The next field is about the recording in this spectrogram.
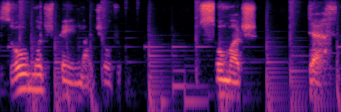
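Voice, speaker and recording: Faint music plays behind a booming, low-pitched, put-on character voice that moves at a very slow pace with long, frequent pauses. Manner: solemn, sorrowful.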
